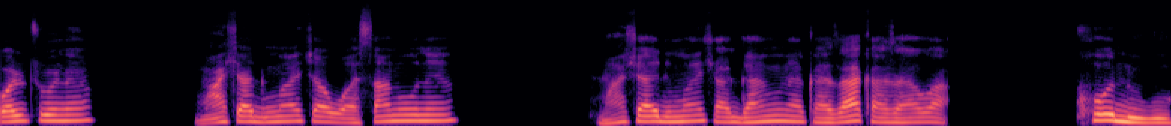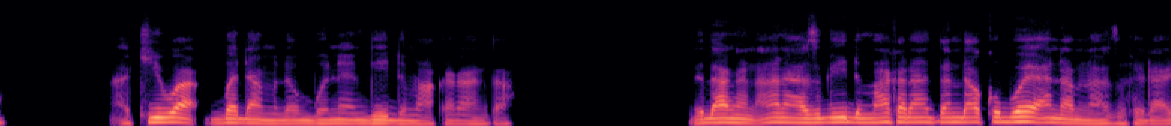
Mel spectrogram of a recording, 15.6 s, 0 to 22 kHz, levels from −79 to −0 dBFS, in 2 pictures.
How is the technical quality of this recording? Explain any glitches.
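The technical quality of the recording is sound, with no glitches to explain.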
